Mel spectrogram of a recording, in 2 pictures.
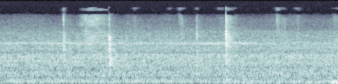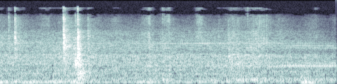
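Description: A wooden door being handled: a few light clicks and knocks, the loudest about four seconds in, over a steady low background noise.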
